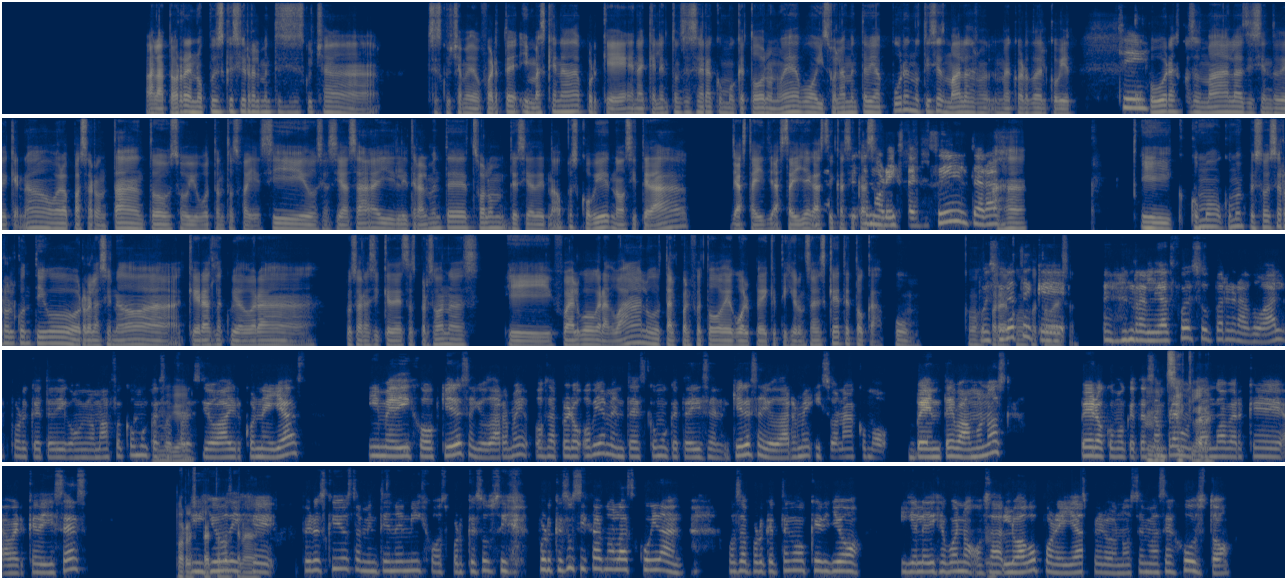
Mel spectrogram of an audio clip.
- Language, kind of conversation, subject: Spanish, podcast, ¿Cómo te transformó cuidar a alguien más?
- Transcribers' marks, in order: tapping; laughing while speaking: "en"; laughing while speaking: "hij"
